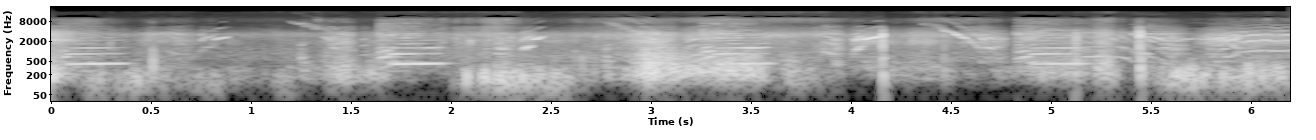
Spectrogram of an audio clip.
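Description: A girl laughing breathily over short, even-pitched squeaks that come about every second and a half, with a few light clicks, as an outdoor metal exercise machine with foot pedals is worked.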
